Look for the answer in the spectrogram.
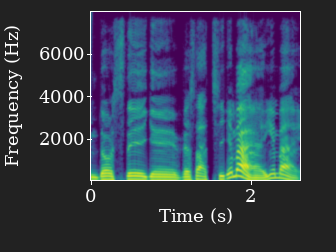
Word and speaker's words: Versace: Regardez, prononciation sans rage, Versace. Moi, c'est un Versace.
